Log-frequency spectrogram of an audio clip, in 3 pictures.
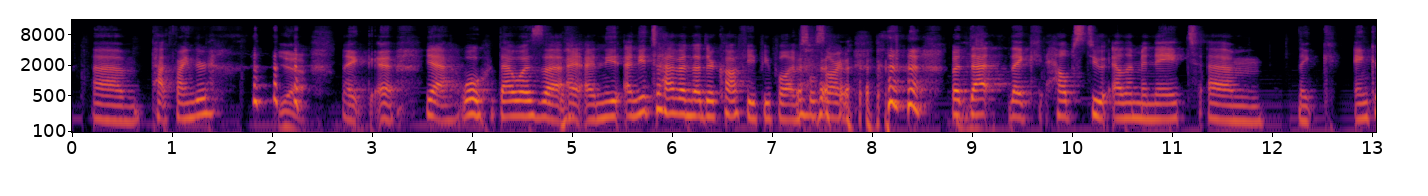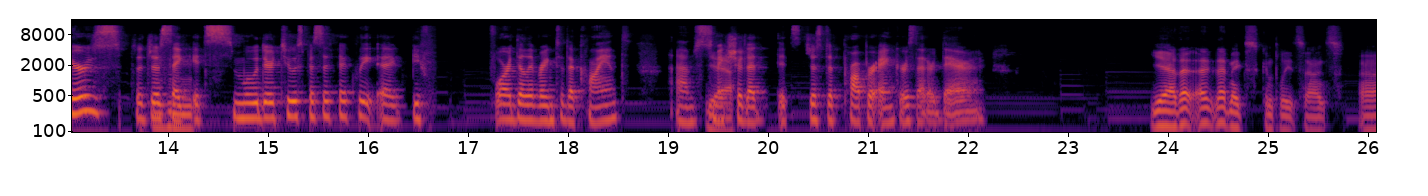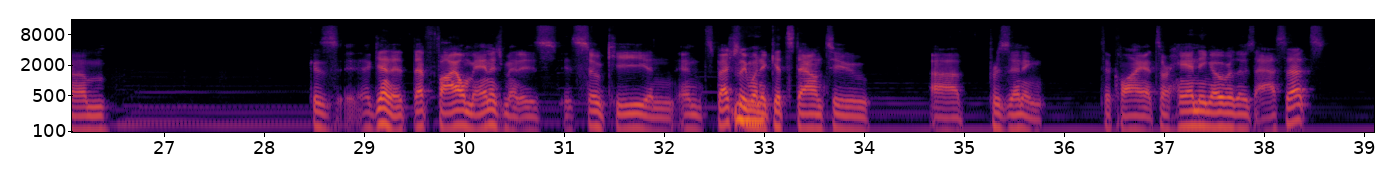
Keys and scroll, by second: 3.5 super+=, 3.6 space, 15.9 i, 17.3 a, 17.6 space, 19.6 z, 20.7 space, 22.8 a, 30.2 super+y, 30.9 super+y, 31.9 p, 35.1 super+u.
